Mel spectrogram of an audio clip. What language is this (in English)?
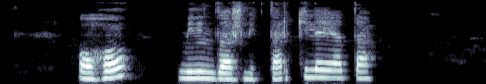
Bashkir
